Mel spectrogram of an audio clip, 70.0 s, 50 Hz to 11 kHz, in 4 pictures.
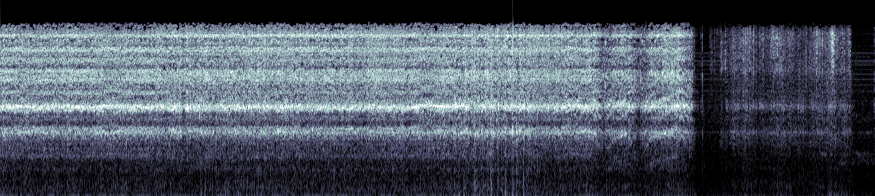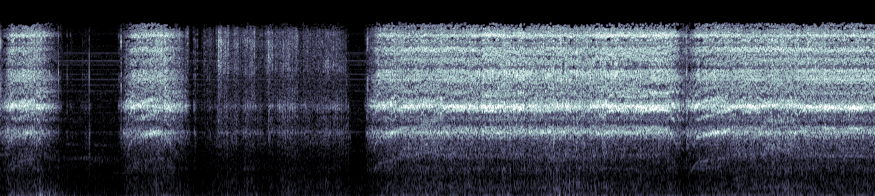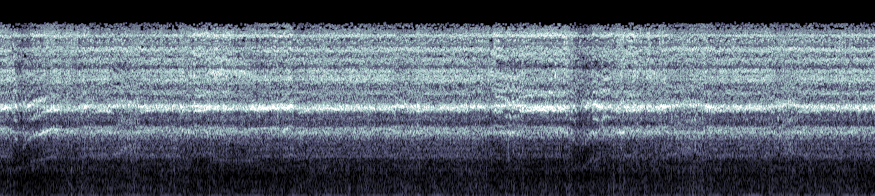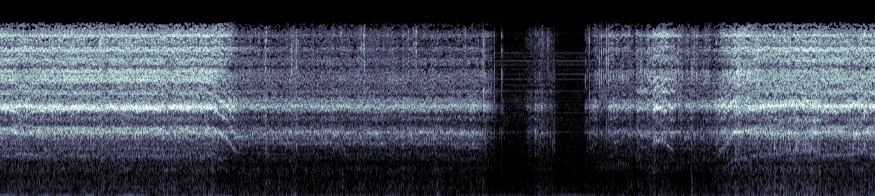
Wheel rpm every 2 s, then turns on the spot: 160, 160, 160, 160, 160, 160, 110, 20, 30, 20, 50, 20, 70, 160, 160, 140, 160, 150, 160, 160, 160, 160, 160, 140, 160, 160, 160, 160, 130, 70, 70, 10, 50, 110, 160.
14-16 22-24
